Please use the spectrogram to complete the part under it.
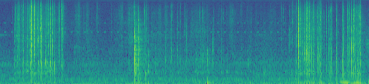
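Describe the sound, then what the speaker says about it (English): Two bursts of rapid riffling from a deck of Copag or Penguin playing cards being shuffled, one near the start and one near the end, with a single sharp tap between them; close and fairly loud. "that was a terrible shuffle"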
